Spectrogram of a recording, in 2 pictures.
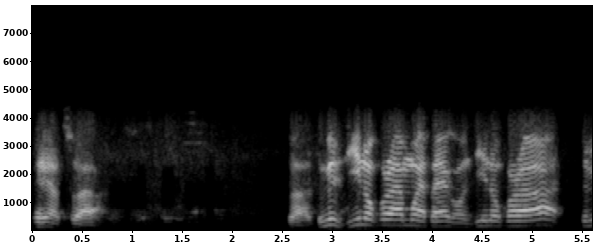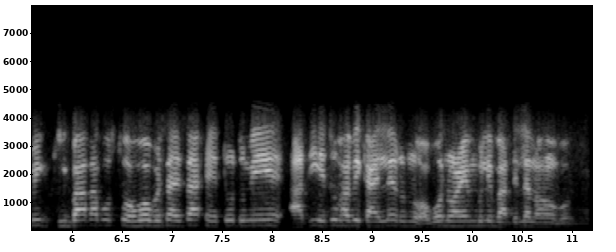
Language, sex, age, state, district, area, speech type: Assamese, male, 18-30, Assam, Nagaon, rural, conversation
